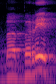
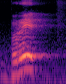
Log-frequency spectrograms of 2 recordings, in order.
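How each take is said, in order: First: The first consonant is repeated, doubled. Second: The first consonant is said once, single. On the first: The speaker calls it wrong. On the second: The speaker calls it right.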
